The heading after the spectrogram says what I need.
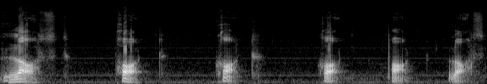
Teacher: then elongated o in english we don't have o lip rounding there is no lip rounding when we utter o sound so that is a symbol of the sound o without lip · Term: o without lip rounding, short O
